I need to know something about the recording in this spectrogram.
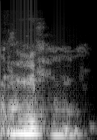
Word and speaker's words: غطاءك: غطاءك Yes, غطاءك, because I felt like you were pronouncing with Ain. غطاءك. No, it's with Hamza. غطاءك.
